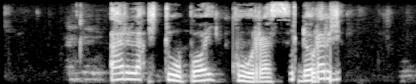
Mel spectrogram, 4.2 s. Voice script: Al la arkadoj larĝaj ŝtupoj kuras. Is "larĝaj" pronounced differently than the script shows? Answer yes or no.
yes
